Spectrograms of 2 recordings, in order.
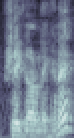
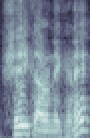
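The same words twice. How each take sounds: No difference in how they are said.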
